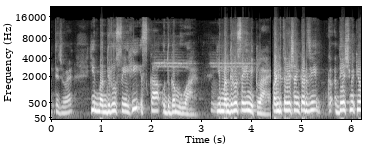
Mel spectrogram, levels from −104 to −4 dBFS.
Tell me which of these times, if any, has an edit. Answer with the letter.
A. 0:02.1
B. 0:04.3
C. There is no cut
B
